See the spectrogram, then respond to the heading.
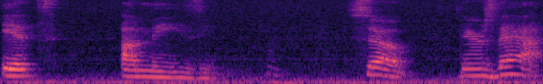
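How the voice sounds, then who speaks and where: Her animated voice swings very widely in pitch, with audible room echo and noticeable background noise around this woman. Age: 60s. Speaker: health practitioner doing thermography. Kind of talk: health workshop talk. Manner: casual, animated.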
